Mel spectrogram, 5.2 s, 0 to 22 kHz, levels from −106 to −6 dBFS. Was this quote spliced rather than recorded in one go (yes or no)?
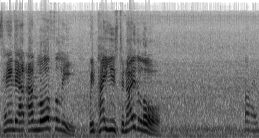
no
